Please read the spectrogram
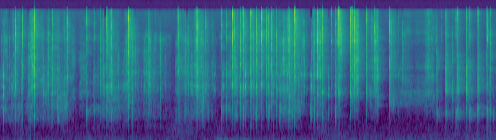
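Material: Plastic.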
